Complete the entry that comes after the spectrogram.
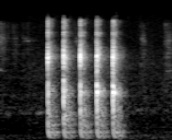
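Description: Five quick, evenly spaced knocks land on a door in a Christmas Carol scene, sharp and fairly close against a quiet room.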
